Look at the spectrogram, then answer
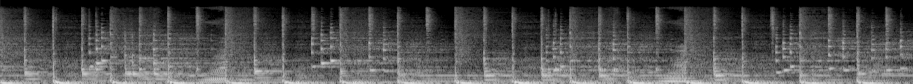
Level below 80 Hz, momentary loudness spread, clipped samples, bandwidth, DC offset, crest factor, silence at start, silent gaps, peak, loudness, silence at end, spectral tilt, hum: -18 dBFS; 2 LU; under 0.1%; 16 kHz; under 0.1%; 14 dB; 0 s; none; -2 dBFS; -18 LUFS; 0 s; -5 dB/octave; none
